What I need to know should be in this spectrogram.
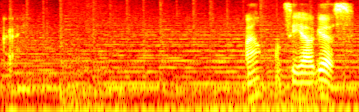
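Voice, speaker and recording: A man's voice: mid-range voice, little pitch movement, unhurried, over music. A man playing a tabletop role-playing game, talking casually and hesitantly as he thinks aloud.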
